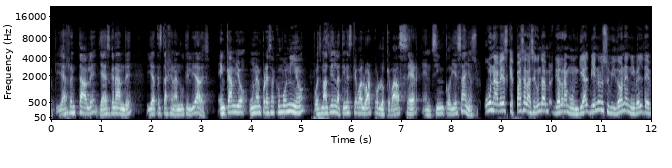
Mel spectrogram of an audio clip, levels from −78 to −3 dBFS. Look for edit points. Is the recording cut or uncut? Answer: cut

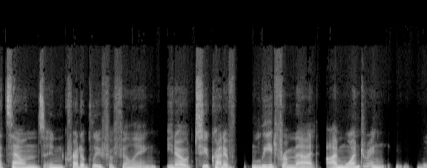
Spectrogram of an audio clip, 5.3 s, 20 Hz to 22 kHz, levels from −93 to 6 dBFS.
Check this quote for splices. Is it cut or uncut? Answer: cut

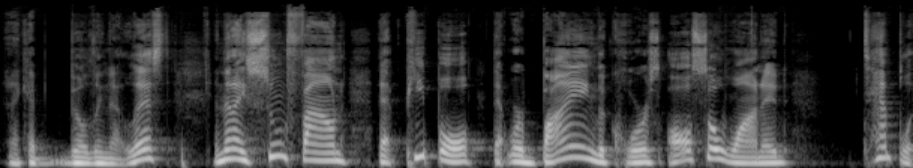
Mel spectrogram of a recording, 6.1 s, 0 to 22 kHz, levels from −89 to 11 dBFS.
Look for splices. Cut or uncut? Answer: uncut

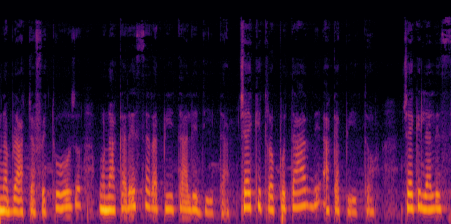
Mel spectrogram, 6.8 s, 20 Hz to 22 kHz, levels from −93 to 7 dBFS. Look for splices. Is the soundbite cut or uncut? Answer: cut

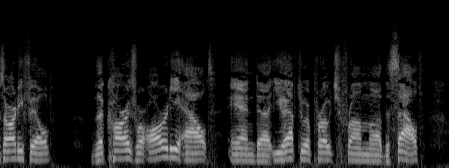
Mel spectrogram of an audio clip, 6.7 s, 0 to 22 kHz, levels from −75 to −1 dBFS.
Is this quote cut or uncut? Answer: uncut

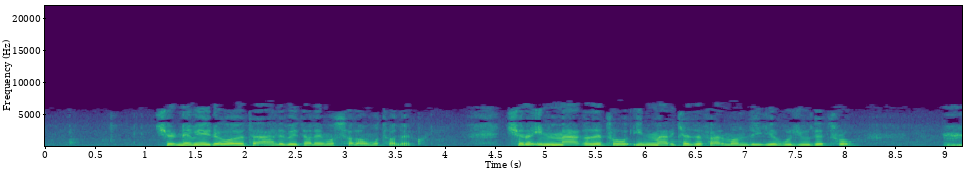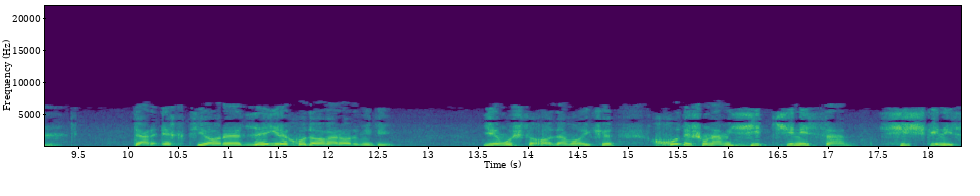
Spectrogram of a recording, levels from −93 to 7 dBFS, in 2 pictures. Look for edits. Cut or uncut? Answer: uncut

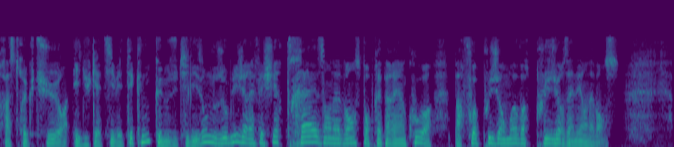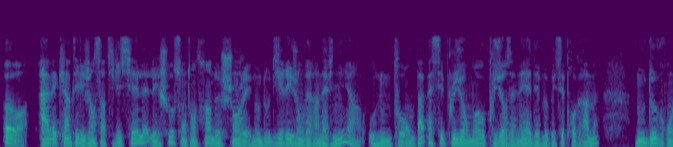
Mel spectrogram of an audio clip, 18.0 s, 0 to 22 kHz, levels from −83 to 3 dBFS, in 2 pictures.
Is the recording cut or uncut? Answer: uncut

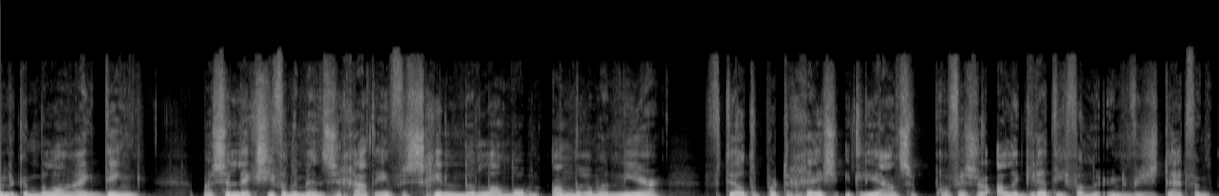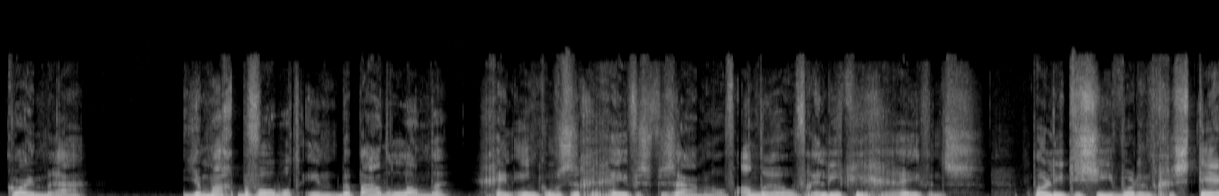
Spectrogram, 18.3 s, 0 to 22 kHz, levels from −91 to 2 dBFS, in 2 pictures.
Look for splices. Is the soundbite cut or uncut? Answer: uncut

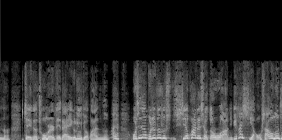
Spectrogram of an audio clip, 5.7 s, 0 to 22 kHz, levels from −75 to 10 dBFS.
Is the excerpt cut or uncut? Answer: cut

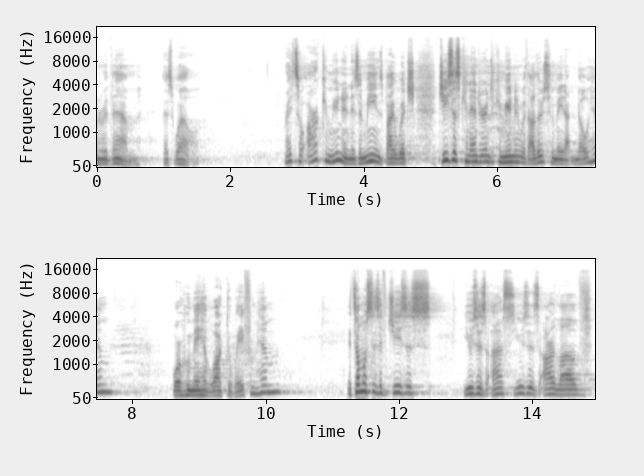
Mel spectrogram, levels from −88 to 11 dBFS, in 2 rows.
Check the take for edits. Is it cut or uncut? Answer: uncut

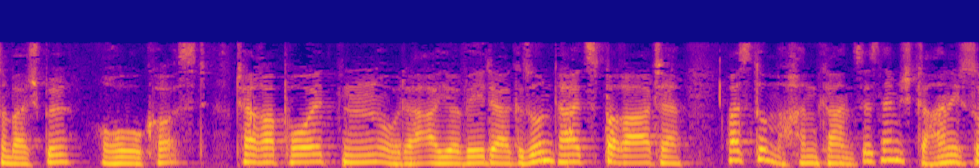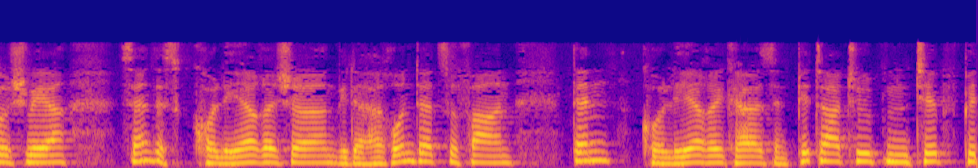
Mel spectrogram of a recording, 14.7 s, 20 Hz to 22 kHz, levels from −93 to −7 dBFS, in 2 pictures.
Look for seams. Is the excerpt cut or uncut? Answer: cut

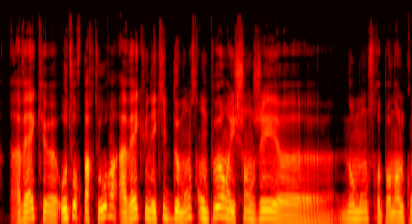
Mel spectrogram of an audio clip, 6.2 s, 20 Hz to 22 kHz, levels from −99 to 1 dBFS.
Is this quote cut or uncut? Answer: cut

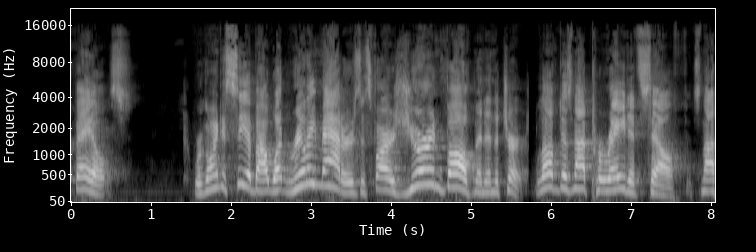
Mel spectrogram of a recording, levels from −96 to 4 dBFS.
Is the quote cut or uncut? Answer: cut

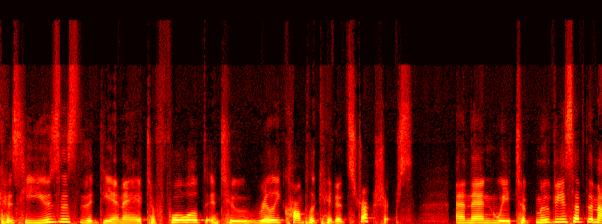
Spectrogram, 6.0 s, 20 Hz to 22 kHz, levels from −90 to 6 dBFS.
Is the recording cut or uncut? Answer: cut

